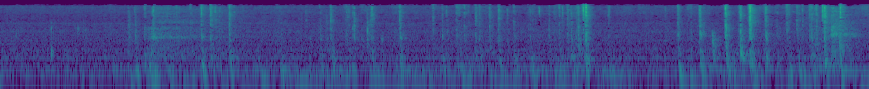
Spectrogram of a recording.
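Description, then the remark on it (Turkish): Steady, irregular clatter of keys being typed on a computer keyboard, fairly quiet, with quicker bursts of keystrokes near the end and no voices. “Buradan e, yazıyoruz.”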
